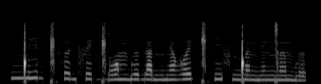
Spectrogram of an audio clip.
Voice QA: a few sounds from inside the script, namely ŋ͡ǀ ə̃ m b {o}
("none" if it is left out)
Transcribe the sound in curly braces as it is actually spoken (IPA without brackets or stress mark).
ɵ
